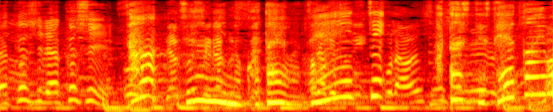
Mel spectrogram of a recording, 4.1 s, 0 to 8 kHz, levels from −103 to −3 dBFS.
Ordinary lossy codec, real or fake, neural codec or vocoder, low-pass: none; real; none; none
